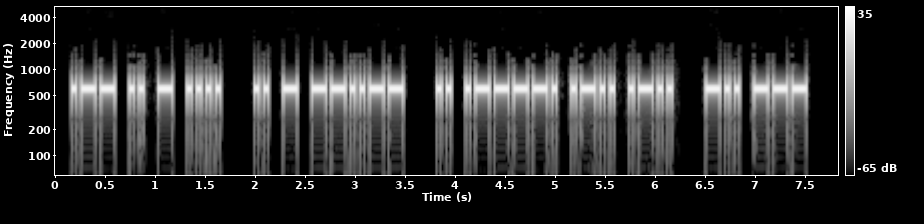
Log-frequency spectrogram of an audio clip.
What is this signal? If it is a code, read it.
Morse code, heard as a keyed tone, about 25 wpm, 600 Hz. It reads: WITH IT, I'LL DO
